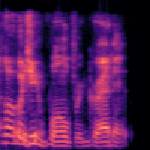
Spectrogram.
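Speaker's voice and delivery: grinning, beaming delivery. Voicing a character who grins after nodding gratefully: grinning. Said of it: "goes back to her wide grin".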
